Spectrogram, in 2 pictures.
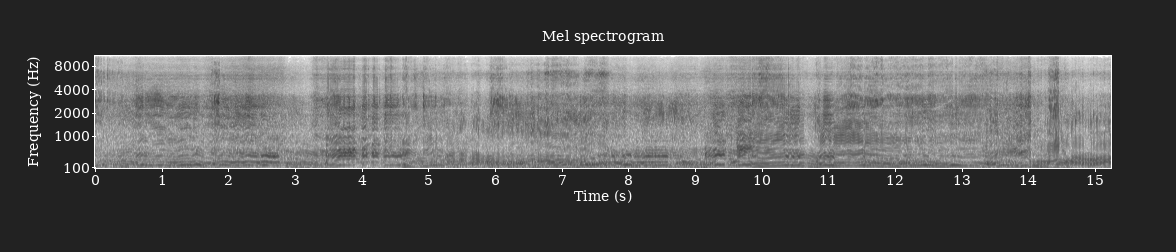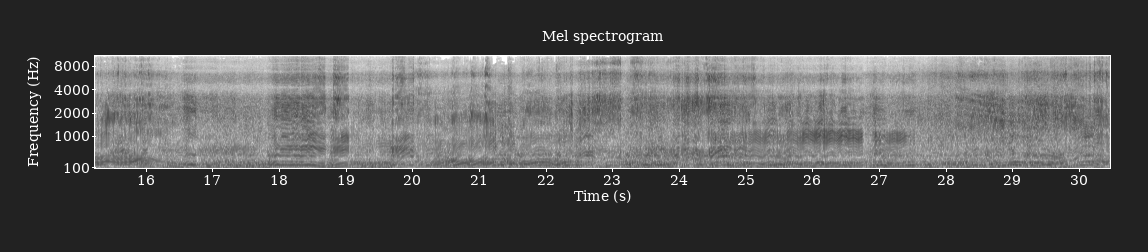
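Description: Racing quad (ATV) engines revving hard, their pitch rising and falling again and again as the quads accelerate, shift and go over jumps, often with more than one engine running at once.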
